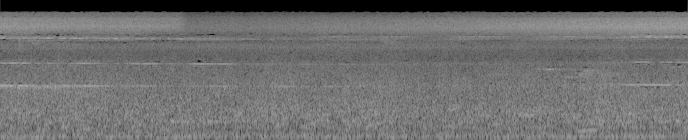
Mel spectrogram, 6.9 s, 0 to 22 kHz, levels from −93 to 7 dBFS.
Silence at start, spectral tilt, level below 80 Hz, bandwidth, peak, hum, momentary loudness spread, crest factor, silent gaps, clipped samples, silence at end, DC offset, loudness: 0 s; -0.5 dB/octave; -44 dBFS; 16 kHz; -8 dBFS; none; 7 LU; 16 dB; none; under 0.1%; 0 s; under 0.1%; -20 LUFS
